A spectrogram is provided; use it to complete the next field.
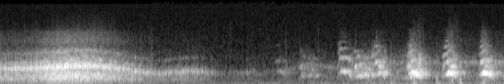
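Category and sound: animal, husky dog barking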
